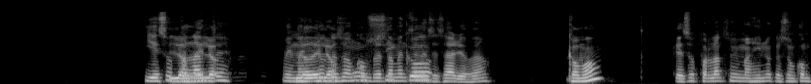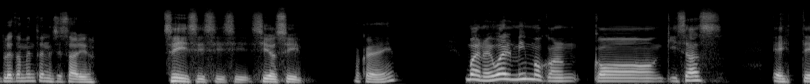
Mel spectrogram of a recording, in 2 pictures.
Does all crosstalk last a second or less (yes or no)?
no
